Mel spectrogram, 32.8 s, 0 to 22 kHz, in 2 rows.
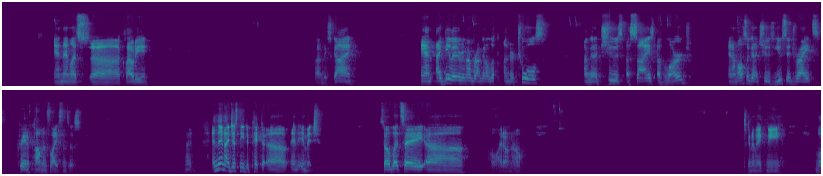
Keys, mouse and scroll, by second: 1.4-5.0 drag, 2.7-5.5 typing, 9.9 click, 11.4 click, 12.2 click, 13.8 click, 15.2 click, 17.6 click, 20.9 F15, 28.1 click, 30.8 click.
